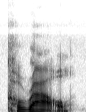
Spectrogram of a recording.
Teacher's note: the stress is on the second syllable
